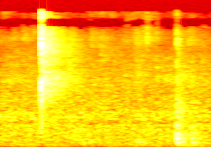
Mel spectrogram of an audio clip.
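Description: A sharp click about half a second in, as the flip-top cap of a plastic honey squeeze bottle is snapped shut, then a dull thud near the end as the bottle is set down on the table.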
